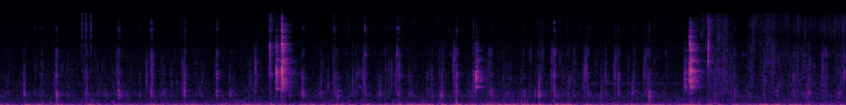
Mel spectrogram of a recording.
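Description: Close-up chewing of rice and Korean side dishes, with many small wet mouth clicks and a sharper bite or crunch about five seconds in. Near the end, a sheet of dried seaweed (gim) crinkles as it is handled.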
